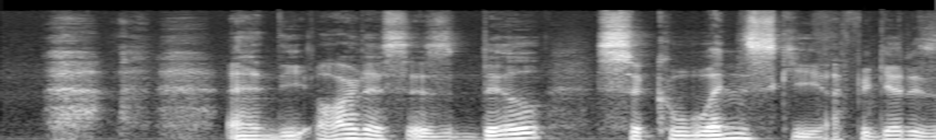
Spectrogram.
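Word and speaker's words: Sienkiewicz: Someone said how to pronounce this. Bill Sinkwich.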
